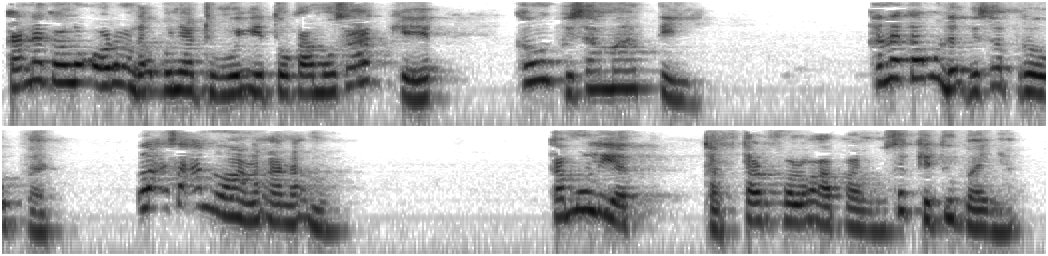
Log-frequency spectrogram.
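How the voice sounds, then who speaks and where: A woman's voice: sits high, very animated, racing, hardly any pauses, a bit bright, dull audio. A woman voicing a blunt male sales leader who scolds harshly. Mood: lecturing. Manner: harsh, mocking, lecturing.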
